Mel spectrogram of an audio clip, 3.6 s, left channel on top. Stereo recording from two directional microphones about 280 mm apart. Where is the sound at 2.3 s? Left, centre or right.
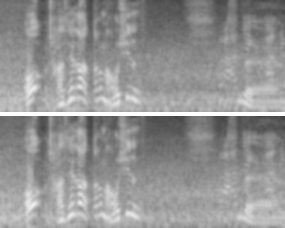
Centre.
